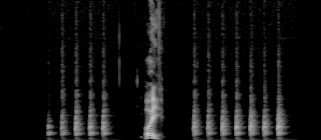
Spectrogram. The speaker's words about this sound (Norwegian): På sånn lett banking. Ja, akkurat som sånn, noen banker på døra eller noe.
